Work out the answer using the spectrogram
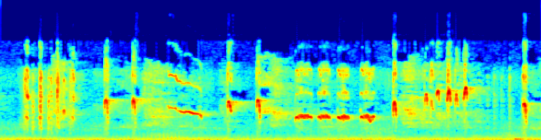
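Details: Brown-throated sunbird (konin) singing vigorously to provoke rival birds: high, thin chirps and short whistled notes, some slurred downward, then a run of five even buzzy notes, with a soft low hum underneath.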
